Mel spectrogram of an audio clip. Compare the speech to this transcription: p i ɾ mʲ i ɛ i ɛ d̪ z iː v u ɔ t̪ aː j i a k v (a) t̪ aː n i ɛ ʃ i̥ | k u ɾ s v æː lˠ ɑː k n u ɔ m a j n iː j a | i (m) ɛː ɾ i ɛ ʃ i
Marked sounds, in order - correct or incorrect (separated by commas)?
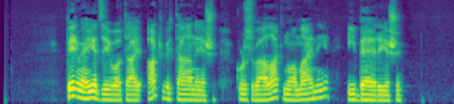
incorrect, incorrect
